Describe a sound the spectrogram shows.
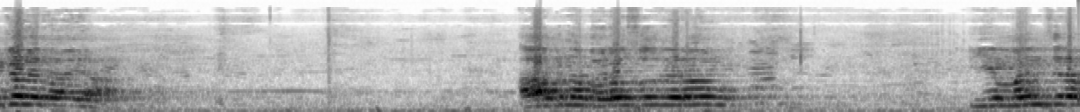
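A young man speaks forcefully into a microphone over a loudspeaker, in bursts with pauses.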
